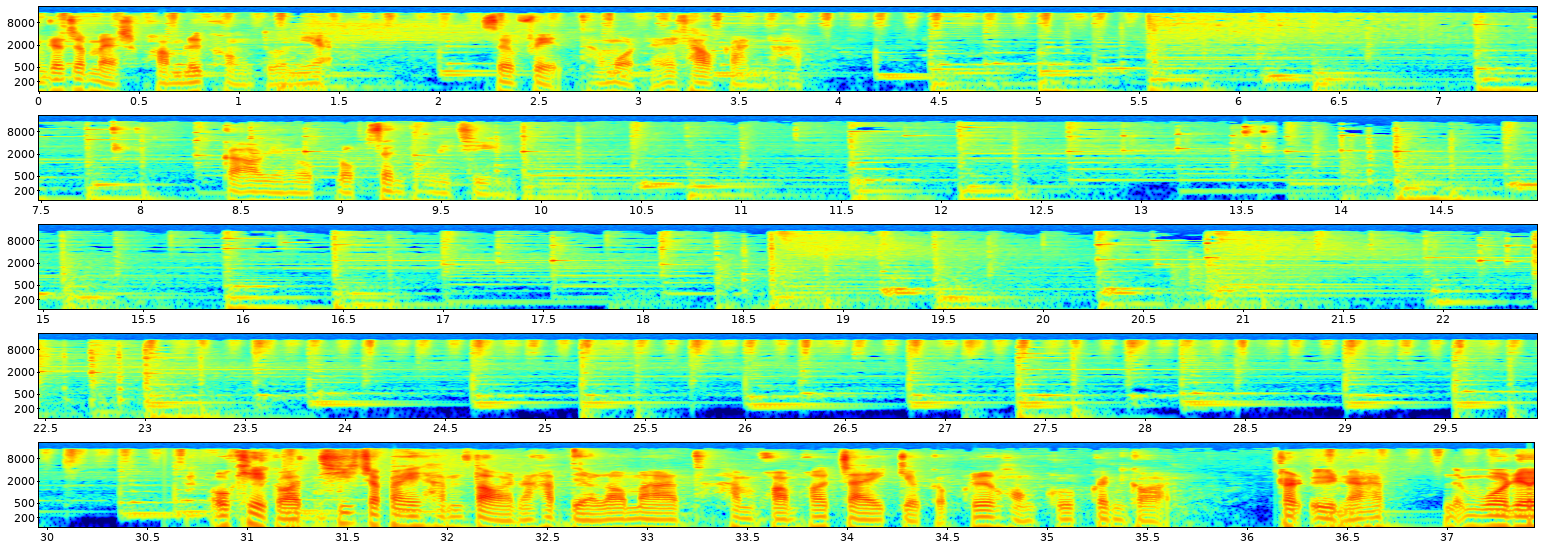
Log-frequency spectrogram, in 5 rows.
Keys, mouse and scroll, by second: 4.0 click, 4.8 click, 5.5 click, 5.8 click, 6.1 click, 6.4 click, 6.7 click, 7.1 click, 8.2 click, 9.1 click, 9.9 click, 10.3 click, 11.7 click, 12.6 click, 13.0 click, 13.7 click, 14.0 click, 14.4 r, 14.5 click, 14.7 Escape, 14.8 click, 15.3 click, 15.9 p, 16.0 click, 16.1 click, 16.5 click, 16.6 click, 17.0 click, 17.5 click, 18.1 click, 19.0 click, 19.1 click, 19.3 click, 19.4 click, 20.4 click, 21.1 click, 21.2 click, 21.4 click, 21.5 click, 21.8 e, 21.9 click, 22.2 click, 22.6 click, 23.1 click, 23.3 click, 25.2 click, 26.1 click, 26.6 click, 27.1 click, 27.6 click, 28.5 click, 28.7 p, 28.8 click, 29.8 h, 29.8 click, 33.1 scroll up 2, 36.1 click, 36.8 scroll down 2, 36.9 scroll up 2, 37.2 click.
